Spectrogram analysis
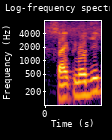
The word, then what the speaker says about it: psychology: साइकोलॉजी का spelling P से शुरू होता है। ठीक है? पी एस वाई P silent रहता है यहां पे पी एस वाई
